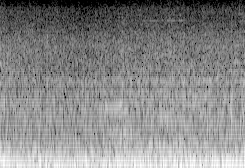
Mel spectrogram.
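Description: Busy street traffic: a steady low rumble of motorcycles and other vehicles, with faint voices of people around.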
